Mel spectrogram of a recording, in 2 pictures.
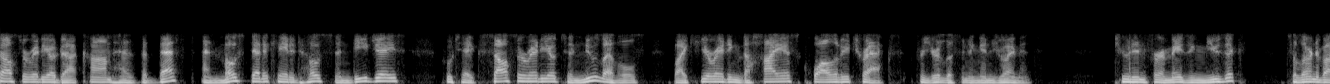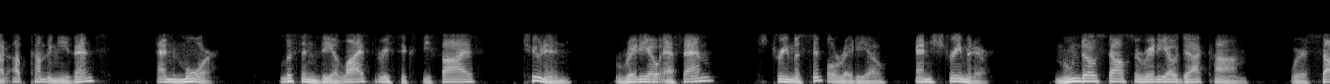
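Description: From start to finish the speech carries heavy Opus voice compression: nothing reaches above 4.3 kHz, so it sounds narrowband, muffled and hoarse, with a faintly robotic buzz from coarsely coded excitation. That fits the SILK coder at roughly 8 kbps rather than simple low-pass filtering, which would dull the sound without the grainy texture.

At 11.30 to 11.32 s a single loud pop, peaking a few decibels above the speech, cuts in while the speech continues underneath. Its likely cause is an electrical step or glitch. It is one isolated pulse, not the repeated crackle of dropouts.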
